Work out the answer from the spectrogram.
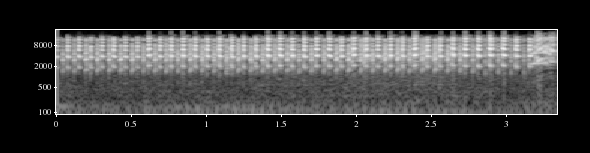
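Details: Lovebird of fighter type as a singing lure for another lovebird: an unbroken, metallic high-pitched chatter of fast repeated pulses, with faint low background rumble.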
